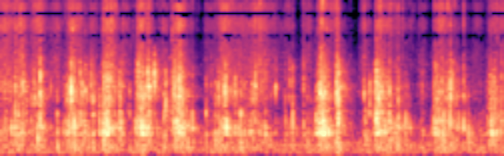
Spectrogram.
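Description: Chunks of raw potato, carrot and onion tumbling and rattling in a plastic mixing bowl as it is shaken to coat them in oil, in a quick irregular series of two or three tosses a second.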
